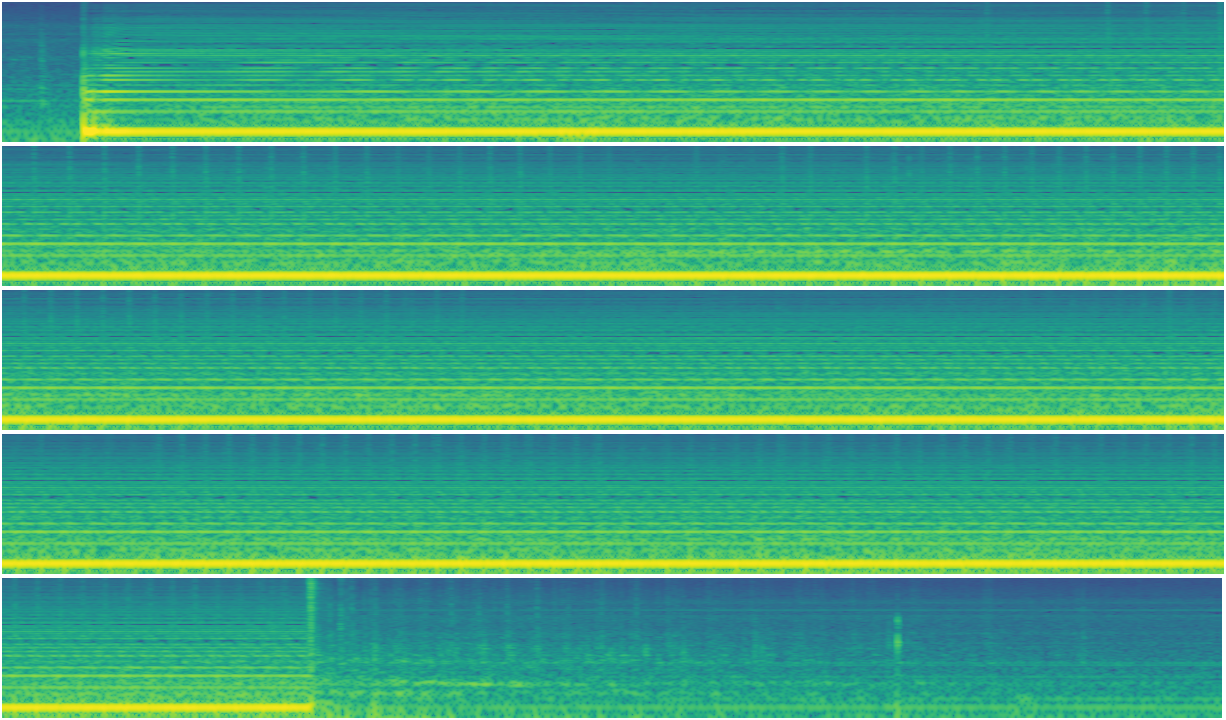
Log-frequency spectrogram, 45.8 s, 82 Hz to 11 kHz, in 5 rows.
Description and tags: Electric organ with spinning Leslie speaker cabinet turned on while the speaker winds up, then off again. Close miked with a Sony-PCMD50 in an XY pattern.
turn-on, organ, electric, cabinet, rotating, sexy-leslie, speaker, spinning, buzz, wind-up, leslie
